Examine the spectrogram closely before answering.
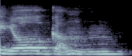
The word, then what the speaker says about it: योगं: इमं विवस्वते योगम, ऐसे आएगा। ग के ऊपर अनुस्वार चरण की समाप्ति पे आ रहा है तो इसका उच्चारण केवल और केवल म ही होगा।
